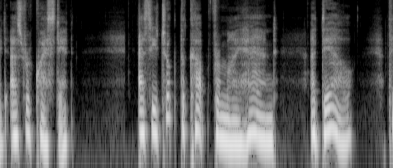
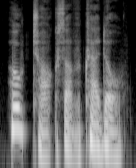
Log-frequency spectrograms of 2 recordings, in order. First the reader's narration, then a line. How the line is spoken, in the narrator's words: said he gruffly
